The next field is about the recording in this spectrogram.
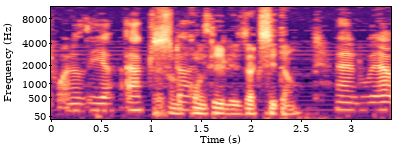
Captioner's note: speaking french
